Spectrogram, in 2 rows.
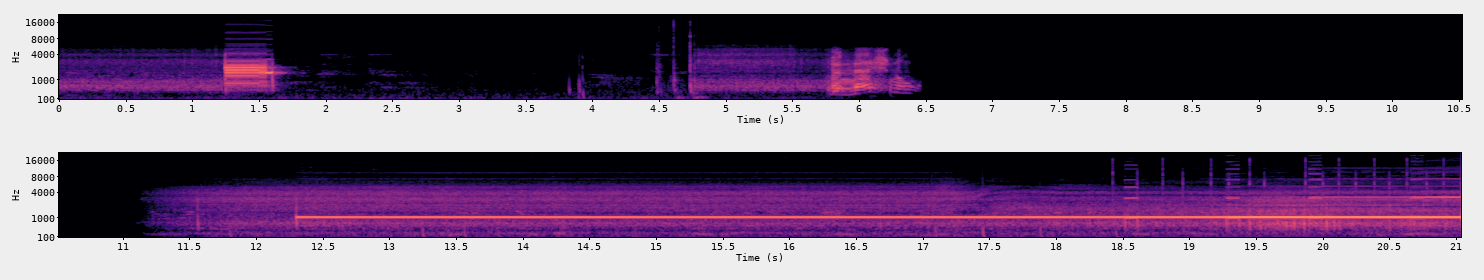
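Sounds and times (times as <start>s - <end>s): radio hiss: 0.0s - 1.7s, 4.7s - 6.5s, 11.2s - 17.2s
steady high alarm tone: 1.2s - 1.7s, 12.3s - 21.0s.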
